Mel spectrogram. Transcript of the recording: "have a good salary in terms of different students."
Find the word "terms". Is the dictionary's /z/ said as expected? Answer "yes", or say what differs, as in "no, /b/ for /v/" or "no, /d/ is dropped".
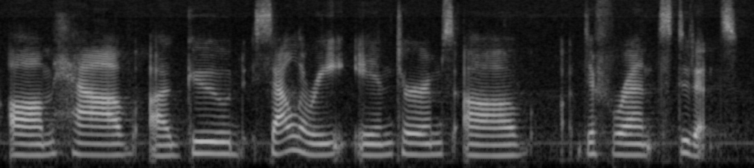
yes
